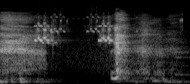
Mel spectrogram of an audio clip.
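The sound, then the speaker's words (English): Crickets chirp steadily in bursts of high, buzzing trills, moderately loud, with a brief pause near the middle and no voices present. “And, uh, and so that's why there were crickets in the mm-hmm. background.”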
